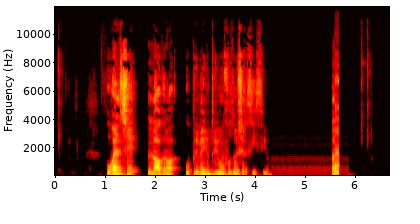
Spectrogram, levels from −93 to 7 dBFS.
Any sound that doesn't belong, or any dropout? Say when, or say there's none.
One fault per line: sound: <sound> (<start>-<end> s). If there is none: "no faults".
sound: laugh (5.5-5.7 s)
